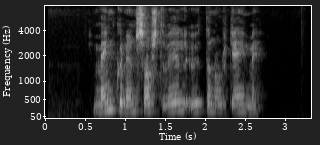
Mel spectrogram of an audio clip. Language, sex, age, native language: Icelandic, female, 30-39, Icelandic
